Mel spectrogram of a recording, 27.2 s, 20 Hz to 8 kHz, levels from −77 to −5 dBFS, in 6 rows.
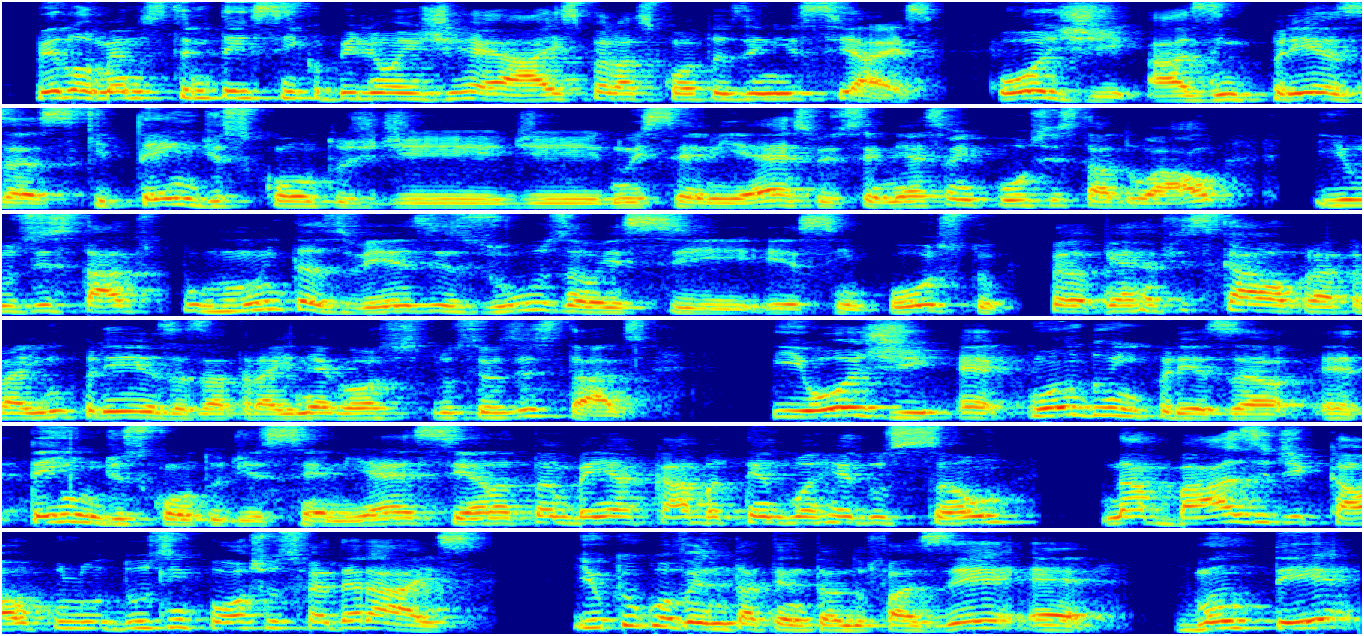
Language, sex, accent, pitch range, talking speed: Portuguese, male, Brazilian, 145-200 Hz, 180 wpm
